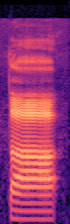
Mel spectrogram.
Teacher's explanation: তা জিহ্বার আগা উপরে দুই দাঁতের গোড়ায় লাগবে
